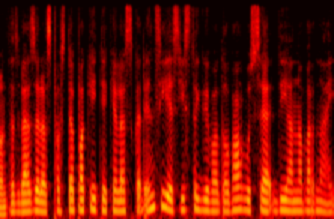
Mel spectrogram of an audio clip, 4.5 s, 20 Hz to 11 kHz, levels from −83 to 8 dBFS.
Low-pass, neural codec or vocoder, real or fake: 9.9 kHz; codec, 16 kHz in and 24 kHz out, 0.8 kbps, FocalCodec, streaming, 65536 codes; fake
